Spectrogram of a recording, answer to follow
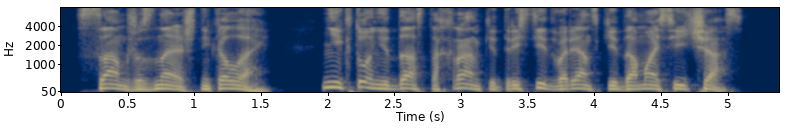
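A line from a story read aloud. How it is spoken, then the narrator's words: Smirking grunt. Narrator (Russian): хмыкнул Богдан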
